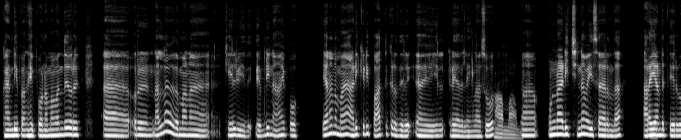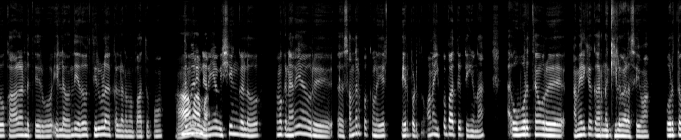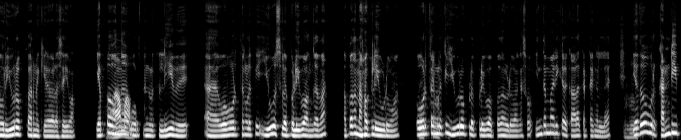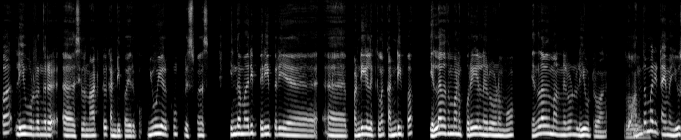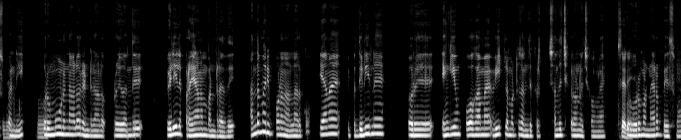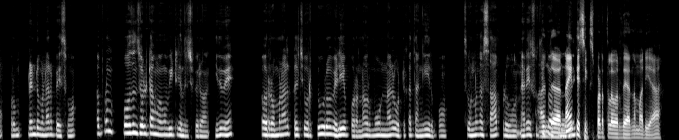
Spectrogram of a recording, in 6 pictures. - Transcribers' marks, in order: in English: "ஸோ"; other background noise; other noise; in English: "ஸோ"; tapping; in English: "ஸோ"; unintelligible speech
- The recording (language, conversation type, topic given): Tamil, podcast, நட்பை பேணுவதற்கு அவசியமான ஒரு பழக்கம் என்ன என்று நீங்கள் நினைக்கிறீர்கள்?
